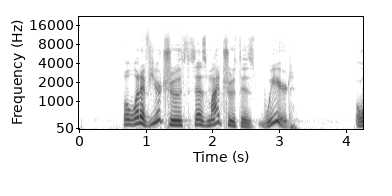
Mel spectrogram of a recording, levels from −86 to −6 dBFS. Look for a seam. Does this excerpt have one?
no; 0 cuts

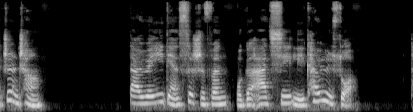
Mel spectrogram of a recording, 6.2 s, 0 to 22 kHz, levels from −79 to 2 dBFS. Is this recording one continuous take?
no; 1 cut; at 3.5 s

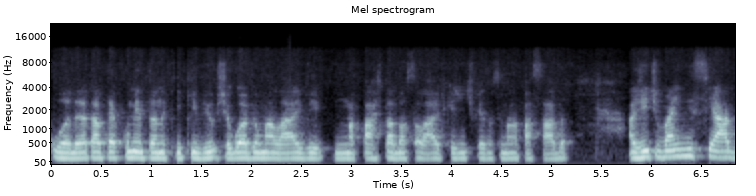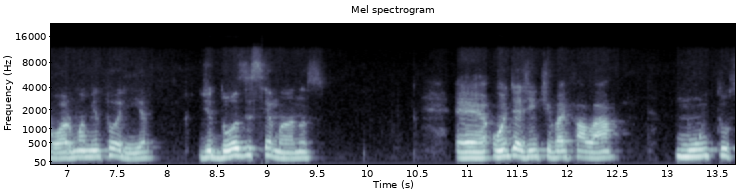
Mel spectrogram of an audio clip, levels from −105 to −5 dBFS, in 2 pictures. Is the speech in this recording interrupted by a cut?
no; 0 cuts

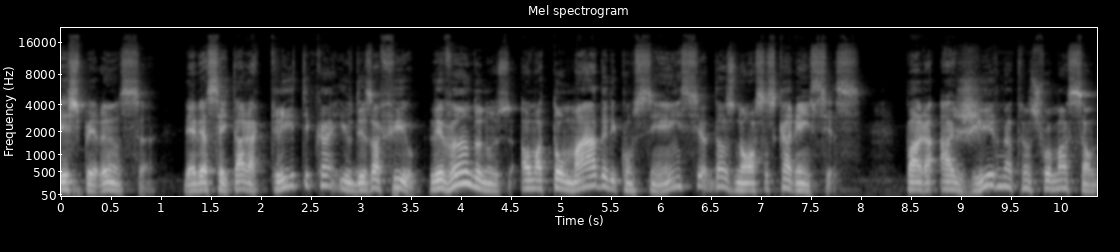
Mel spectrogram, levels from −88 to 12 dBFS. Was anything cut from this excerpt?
yes; 1 cut; at 3.6 s

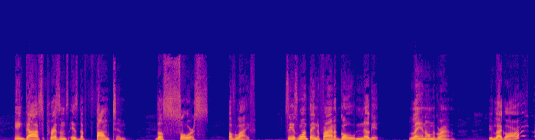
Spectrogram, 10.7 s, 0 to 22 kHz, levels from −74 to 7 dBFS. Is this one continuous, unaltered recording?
yes; 0 cuts

